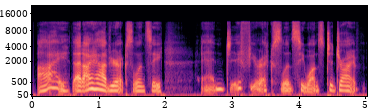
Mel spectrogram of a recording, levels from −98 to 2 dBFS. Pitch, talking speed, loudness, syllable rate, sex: 190 Hz, 155 wpm, -17 LUFS, 4.8 syllables/s, female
